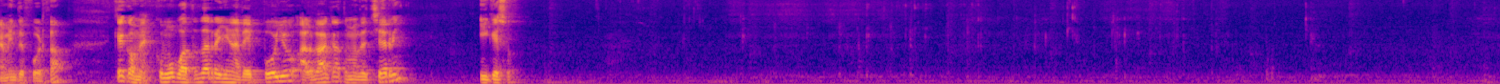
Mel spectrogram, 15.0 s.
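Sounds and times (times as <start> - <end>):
steady low hum: 0.0 - 15.0
person chewing soft food: 5.5 - 15.0.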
